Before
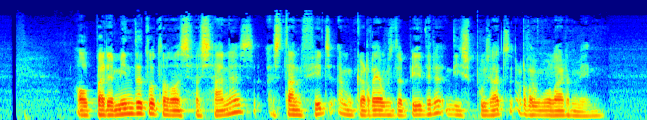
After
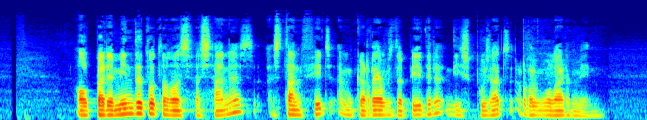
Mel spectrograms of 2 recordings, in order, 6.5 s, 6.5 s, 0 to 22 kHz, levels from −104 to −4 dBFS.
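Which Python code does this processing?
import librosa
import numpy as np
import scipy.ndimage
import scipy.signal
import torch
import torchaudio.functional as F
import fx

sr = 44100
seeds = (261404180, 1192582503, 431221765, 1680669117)

y = fx.high_shelf(x, sr, hz=11000.0, db=fx.steps((0.0, 3.0), (0.87, -10.5)))
y = fx.upward_expand(y, sr, threshold_db=-35.0, expansion=1.5)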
